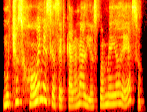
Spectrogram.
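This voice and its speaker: A woman's voice: a little high, lively intonation, normal speed, a little mellow. A woman raised in Colombia, a youth minister, giving earnest advice and telling personal stories in a panel discussion.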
